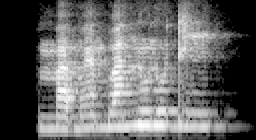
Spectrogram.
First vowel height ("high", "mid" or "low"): low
